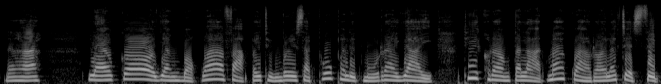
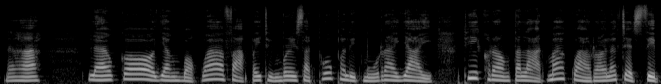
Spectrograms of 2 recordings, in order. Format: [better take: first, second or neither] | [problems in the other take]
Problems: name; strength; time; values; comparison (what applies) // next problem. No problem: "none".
second | distortion; slight; 9% of the sound clipped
